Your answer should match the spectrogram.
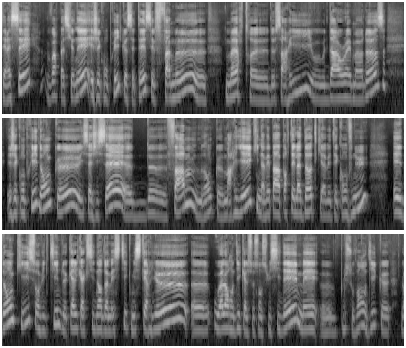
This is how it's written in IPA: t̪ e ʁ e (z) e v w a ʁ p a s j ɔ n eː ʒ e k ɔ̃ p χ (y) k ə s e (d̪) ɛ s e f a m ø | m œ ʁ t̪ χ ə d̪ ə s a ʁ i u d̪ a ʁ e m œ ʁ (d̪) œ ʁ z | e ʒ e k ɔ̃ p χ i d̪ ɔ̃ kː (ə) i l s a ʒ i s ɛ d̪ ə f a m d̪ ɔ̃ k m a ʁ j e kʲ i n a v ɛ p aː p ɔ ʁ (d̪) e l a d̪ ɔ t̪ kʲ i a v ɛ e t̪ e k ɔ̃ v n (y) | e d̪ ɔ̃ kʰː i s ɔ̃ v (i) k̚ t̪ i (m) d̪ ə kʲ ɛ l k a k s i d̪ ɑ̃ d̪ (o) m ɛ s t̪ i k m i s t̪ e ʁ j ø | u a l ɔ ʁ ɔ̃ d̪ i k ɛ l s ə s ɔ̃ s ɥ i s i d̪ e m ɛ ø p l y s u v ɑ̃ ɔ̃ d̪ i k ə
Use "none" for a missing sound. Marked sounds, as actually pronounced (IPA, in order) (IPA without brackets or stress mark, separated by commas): s, i, t̪, d̪, ə, t̪, y, i, m, ɔ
